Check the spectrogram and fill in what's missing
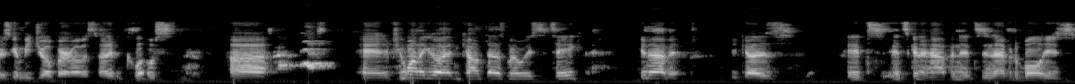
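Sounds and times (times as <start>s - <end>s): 
speech: 0.0s - 10.7s
dog barking with a honking tonal quality: 2.7s - 3.4s.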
